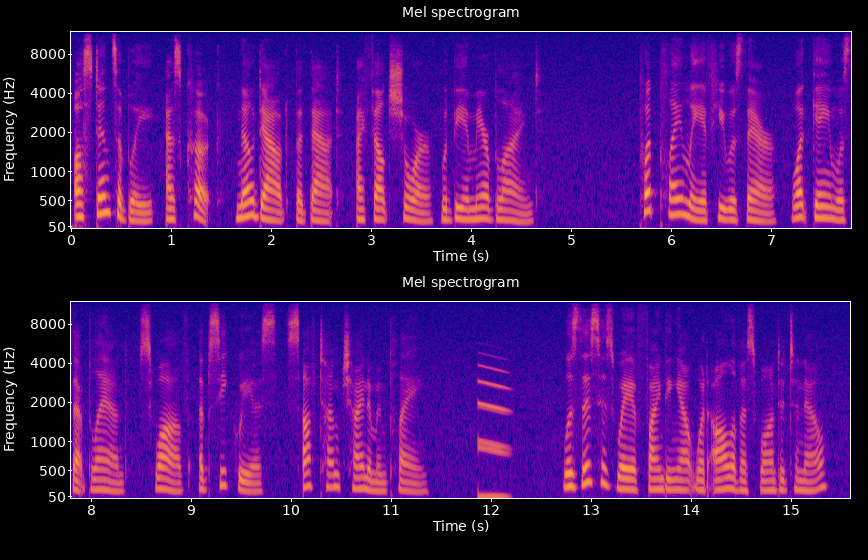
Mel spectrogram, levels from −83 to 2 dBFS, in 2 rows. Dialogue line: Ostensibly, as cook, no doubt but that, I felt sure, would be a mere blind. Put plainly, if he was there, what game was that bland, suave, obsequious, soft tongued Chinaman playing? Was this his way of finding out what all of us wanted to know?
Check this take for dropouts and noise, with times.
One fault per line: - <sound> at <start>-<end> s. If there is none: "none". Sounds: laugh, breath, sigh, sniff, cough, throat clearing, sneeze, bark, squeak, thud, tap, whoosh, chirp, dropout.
- dropout at 10.1-10.1 s
- chirp at 11.9-12.2 s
